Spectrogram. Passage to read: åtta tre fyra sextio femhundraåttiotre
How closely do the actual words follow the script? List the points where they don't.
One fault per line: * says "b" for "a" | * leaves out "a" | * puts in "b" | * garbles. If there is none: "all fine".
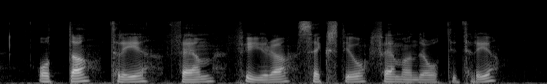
* puts in "fem"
